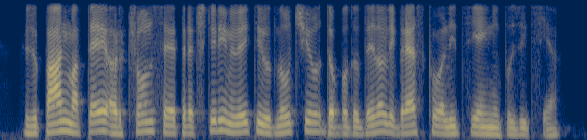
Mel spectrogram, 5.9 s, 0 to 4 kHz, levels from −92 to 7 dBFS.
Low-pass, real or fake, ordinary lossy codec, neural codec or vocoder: 3.6 kHz; fake; none; codec, 16 kHz, 1 kbps, X-Codec, HuBERT features, trained on general audio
